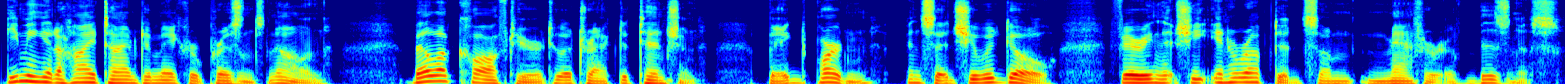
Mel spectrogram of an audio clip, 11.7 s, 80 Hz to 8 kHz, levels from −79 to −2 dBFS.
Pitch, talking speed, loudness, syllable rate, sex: 115 Hz, 155 wpm, -18 LUFS, 4.9 syllables/s, male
